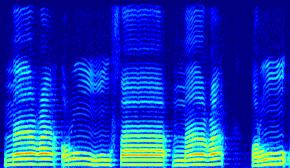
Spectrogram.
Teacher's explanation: रा को मोटा रखते हुए वाव मद्दा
